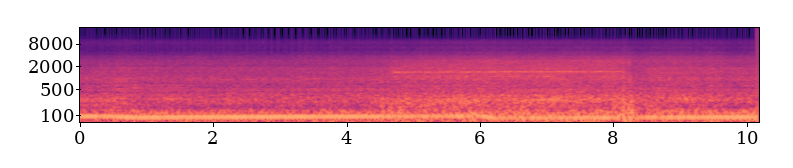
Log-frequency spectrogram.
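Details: 2000 Honda Civic under normal acceleration with the cat removed: eBay header and test pipe, OE piping, newly installed resonator, and OE-style muffler. A deep, smooth, steady drone with no raspy or tinny edge. The exhaust sounds clean and quiet once the resonator is added.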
